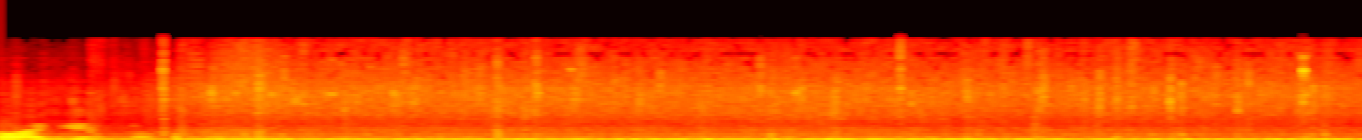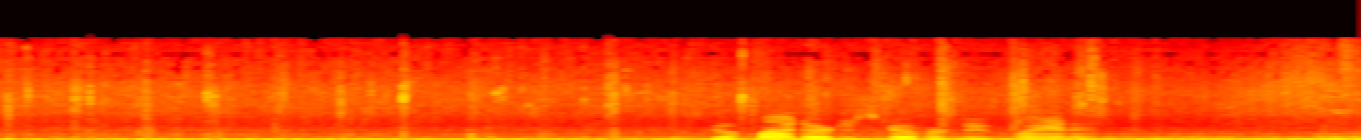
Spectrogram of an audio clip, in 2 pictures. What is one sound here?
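Footsteps crunch quickly on the ground.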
